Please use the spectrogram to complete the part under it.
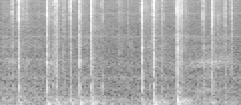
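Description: Typing on a MacBook Air keyboard: quick, uneven bursts of close, crisp key clicks with short pauses between them, heard alone.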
